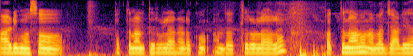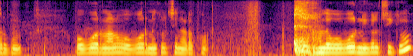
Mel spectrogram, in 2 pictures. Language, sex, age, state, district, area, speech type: Tamil, female, 30-45, Tamil Nadu, Thoothukudi, urban, spontaneous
